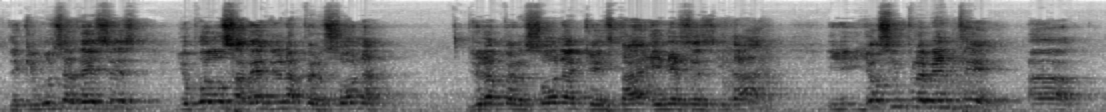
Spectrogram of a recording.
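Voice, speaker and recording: A man preaching a sermon to his congregation, fervent, with loud emphatic peaks, quiet drops and many rhetorical questions. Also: sits high. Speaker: pastor. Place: large church sanctuary. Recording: very echoey church, voice from a distance, faint room hiss.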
